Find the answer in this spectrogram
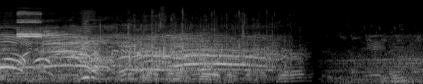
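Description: Several men shouting on a football pitch, their voices overlapping, with a short referee's whistle blast just after the start for a foul. The sound breaks off abruptly about three seconds in.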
